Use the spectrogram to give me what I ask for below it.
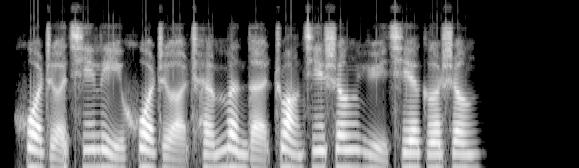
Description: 或者凄厉或者沉闷的撞击声与切割声wav音频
